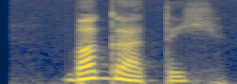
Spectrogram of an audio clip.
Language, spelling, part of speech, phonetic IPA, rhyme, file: Russian, богатый, adjective, [bɐˈɡatɨj], -atɨj, Ru-богатый.ogg
- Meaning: rich, wealthy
